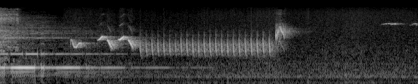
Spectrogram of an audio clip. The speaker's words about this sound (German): Singen Nachtigallen anders, je nachdem, wo sie leben? Wo bauen sie am liebsten ihre Nester? Das möchte das Berliner Naturkundemuseum in einem deutschlandweiten Bürgerforschungsprojekt herausfinden.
